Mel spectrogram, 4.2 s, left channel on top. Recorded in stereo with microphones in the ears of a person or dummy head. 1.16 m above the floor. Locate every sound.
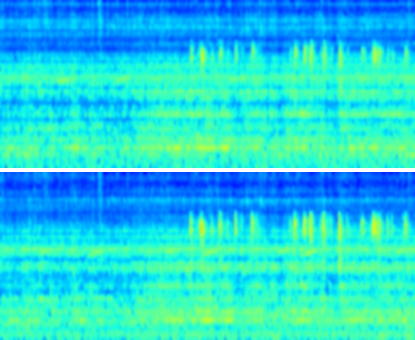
0.0 s a fan: 10° left (ahead or behind), 1.7 m
1.9 s typing on a keyboard: 70° right (ahead or behind), 1.6 m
